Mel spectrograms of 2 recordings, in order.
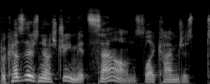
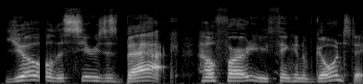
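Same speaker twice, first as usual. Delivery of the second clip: casual, pitched-up, loud chatty voice; 6 semitones higher, 6 dB louder than usual. Reading a viewer's chat message aloud: imitating Invalid Mace. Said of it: "so I had to im-, im-, do an impression".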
